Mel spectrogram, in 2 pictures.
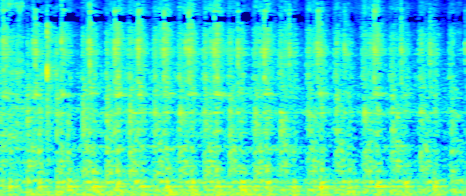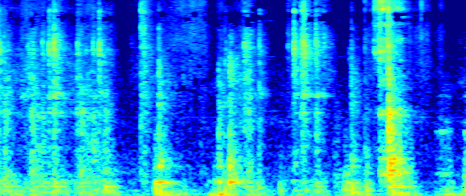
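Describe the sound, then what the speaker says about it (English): A sewing machine runs a fast, even top stitch along a bag seam, a close rattling whir of rapid needle strokes that breaks into short stop-start bursts toward the end. "you are top stitching along each side of that piece"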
